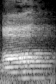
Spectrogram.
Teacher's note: आ के उच्चारण में मुख पूरा खुल रहा है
